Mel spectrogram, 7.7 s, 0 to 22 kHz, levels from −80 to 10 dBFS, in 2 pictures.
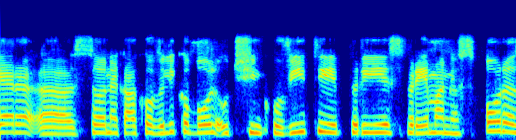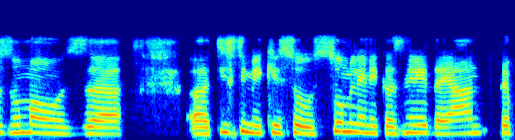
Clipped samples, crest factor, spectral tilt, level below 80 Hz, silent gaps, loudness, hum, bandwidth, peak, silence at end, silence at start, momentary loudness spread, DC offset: under 0.1%; 14 dB; -4 dB/octave; -60 dBFS; none; -16 LUFS; none; 8 kHz; -2 dBFS; 0.05 s; 0 s; 4 LU; under 0.1%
